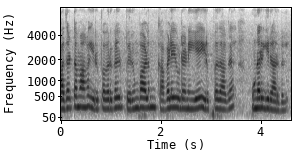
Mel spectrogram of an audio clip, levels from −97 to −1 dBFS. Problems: constant background noise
